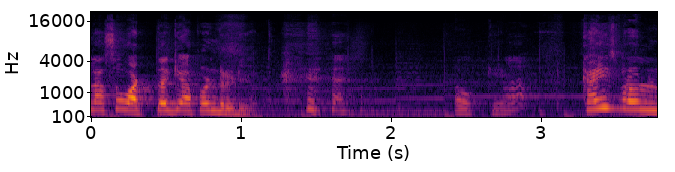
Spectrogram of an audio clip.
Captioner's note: chuckles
